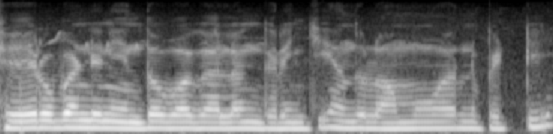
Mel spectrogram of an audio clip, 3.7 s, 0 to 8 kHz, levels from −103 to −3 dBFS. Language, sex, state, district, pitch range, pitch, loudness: Telugu, male, Andhra Pradesh, Sri Satya Sai, 140-155 Hz, 145 Hz, -17 LUFS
